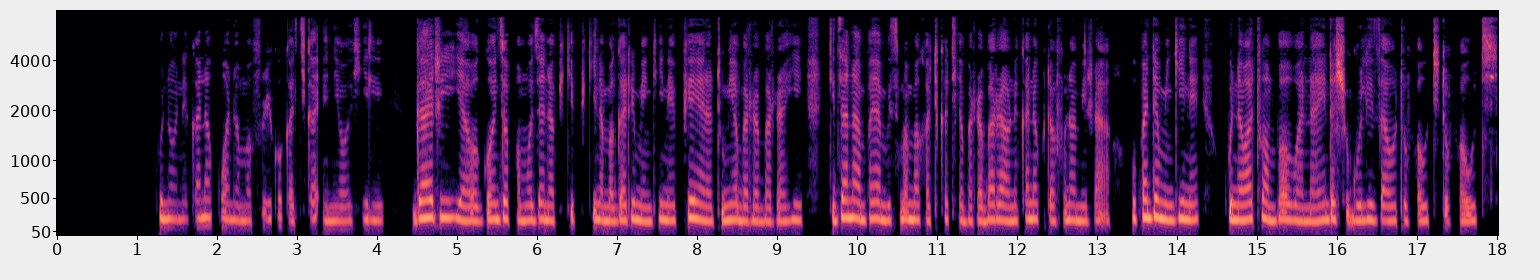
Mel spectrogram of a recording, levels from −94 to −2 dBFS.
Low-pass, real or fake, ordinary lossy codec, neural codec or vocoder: 7.2 kHz; real; MP3, 48 kbps; none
